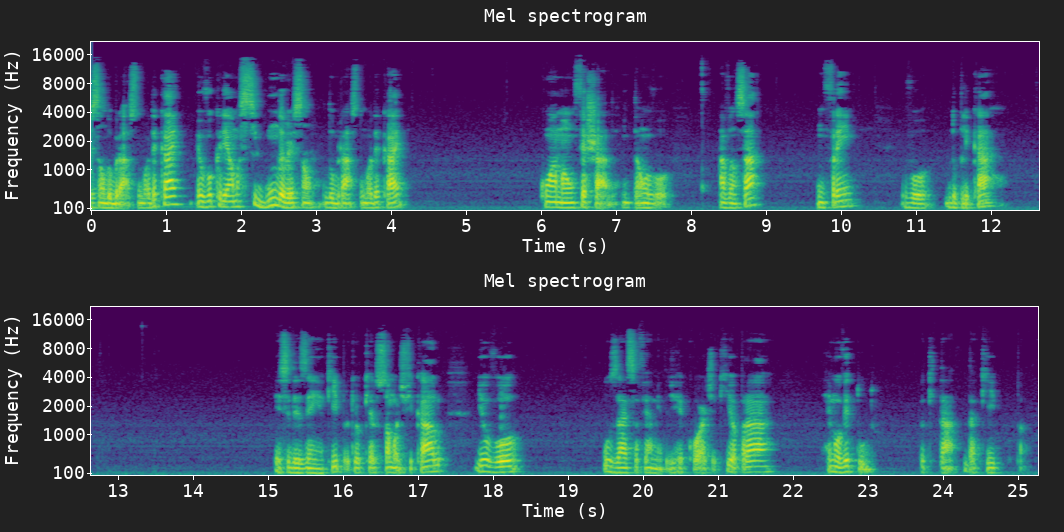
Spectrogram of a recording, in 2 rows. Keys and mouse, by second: 8.2 Right, 12.0 click, 13.4 shift+d, 15.0 click, 18.9 click, 23.6-25.0 drag.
